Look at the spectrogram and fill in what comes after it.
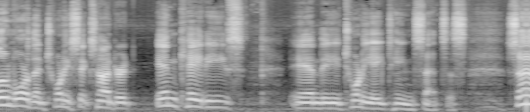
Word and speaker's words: Cadiz: Cadiz is the county seat, spelled C-A-D-I-Z, pronounced Cadiz, and it's a small town.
